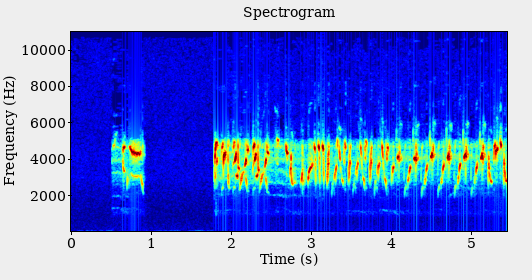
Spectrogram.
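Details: Goldfinch song, Tadmait: one short twanging phrase, a pause, then a continuous tumbling stream of high, rapid, jangling twitters and slurred notes lasting nearly four seconds.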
